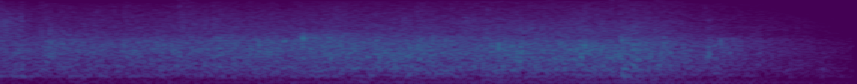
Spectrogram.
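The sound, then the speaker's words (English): An audience claps steadily for nearly three seconds for an attendee who bought the first ticket for the Muslimah event; a dense, even patter of many hands holds at moderate loudness and then tapers off at the end. “Please give her a round of applause because we are a very last-minute community.”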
